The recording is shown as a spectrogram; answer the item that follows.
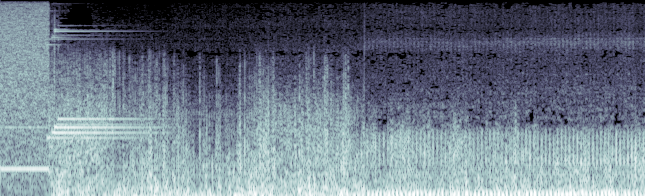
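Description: A TV-static glitch transition effect: half a second of hiss with a steady beep, then brief higher beeps. It gives way to a steady low rumble of wind and vehicle noise from riding along a road.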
